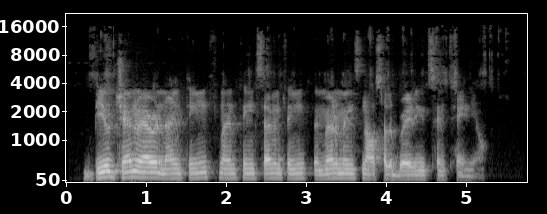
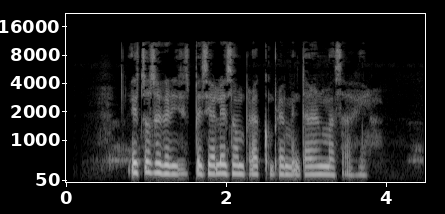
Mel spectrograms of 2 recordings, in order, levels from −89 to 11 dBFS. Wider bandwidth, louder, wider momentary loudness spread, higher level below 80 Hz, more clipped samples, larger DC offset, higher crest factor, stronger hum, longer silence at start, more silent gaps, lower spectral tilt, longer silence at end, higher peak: first, 16 kHz vs 11.5 kHz; first, -18 LUFS vs -24 LUFS; about the same, 14 LU vs 16 LU; first, -60 dBFS vs -72 dBFS; neither; neither; about the same, 16 dB vs 18 dB; neither; second, 0.2 s vs 0.55 s; neither; first, -6.5 dB/octave vs -5 dB/octave; second, 0.55 s vs 0.7 s; first, -2 dBFS vs -8 dBFS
